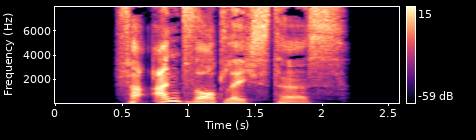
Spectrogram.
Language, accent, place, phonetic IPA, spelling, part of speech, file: German, Germany, Berlin, [fɛɐ̯ˈʔantvɔʁtlɪçstəs], verantwortlichstes, adjective, De-verantwortlichstes.ogg
- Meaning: strong/mixed nominative/accusative neuter singular superlative degree of verantwortlich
